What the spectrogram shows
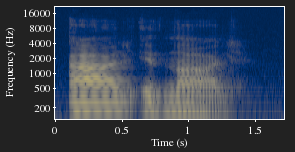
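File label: "aaill air n aaill", Scottish Gaelic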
